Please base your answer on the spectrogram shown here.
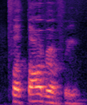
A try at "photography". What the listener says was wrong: Excellent. It's stressed on the ta.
